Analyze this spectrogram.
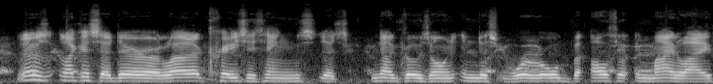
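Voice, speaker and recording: A man talks in a monotone, flat intonation with hardly any pauses. Noticeable background noise runs behind him. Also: fairly high pitch for a man, fairly slow pace. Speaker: evangelist preacher. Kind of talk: casual talk to camera.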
